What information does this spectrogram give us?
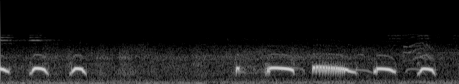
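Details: Spotted dove (tekukur), the Java 'kuk 3' song style: two short hooting coos, a gap, then a phrase of arched coos with one long, buzzy, drawn-out note in the middle.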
